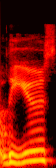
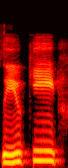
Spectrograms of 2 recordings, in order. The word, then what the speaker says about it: Leuce: But so we have Leuce, Leuke, however you want to pronounce it. I've heard it both ways.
